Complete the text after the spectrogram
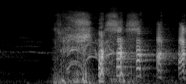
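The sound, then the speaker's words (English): A cat meows insistently, a long wavering yowl followed by several shorter, choppy meows in quick succession, loud and clear with no talking. “And you know, I would really like to thank the dog and the cat for, once again, making a lot of noise once we sit down right to now.”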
